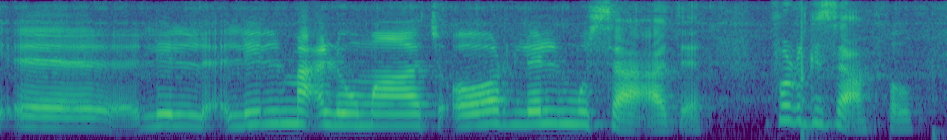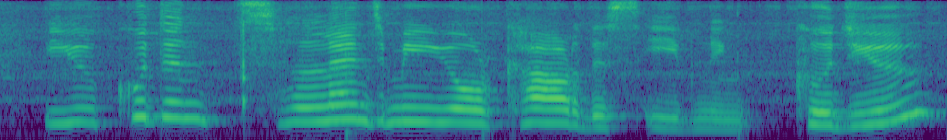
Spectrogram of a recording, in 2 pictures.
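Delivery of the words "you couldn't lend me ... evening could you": "could you" lifts at the end; slow model sentence, rising on "could you"; polite request, voice climbing on "could you"; rising intonation. Shown as a demonstration. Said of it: "تلاحظون هاي rising intonation".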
